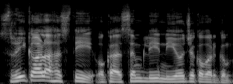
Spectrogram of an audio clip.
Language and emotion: Telugu, neutral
